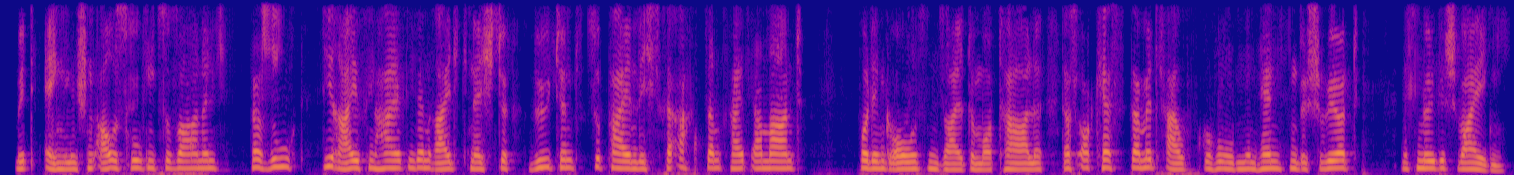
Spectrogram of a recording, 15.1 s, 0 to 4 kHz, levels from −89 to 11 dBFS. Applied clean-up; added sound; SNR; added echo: neural mask model DeepFilterNet 3.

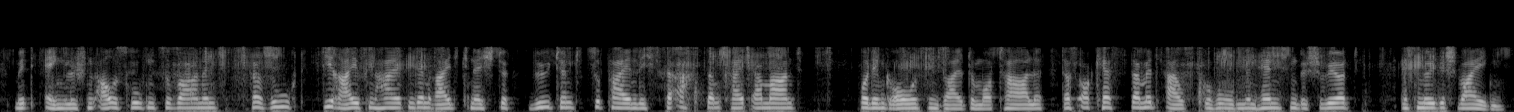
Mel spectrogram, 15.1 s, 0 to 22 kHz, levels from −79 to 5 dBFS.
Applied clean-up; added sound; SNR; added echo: neural mask model RNNoise.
